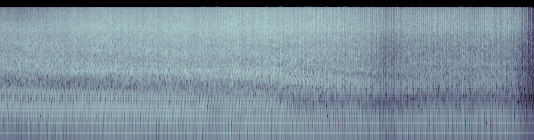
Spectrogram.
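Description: Supercharged engine of a two-wheel-drive pulling truck running flat out against the weight sled, its pitch falling steadily as it loses revs under the load. Nearly four seconds in it drops to a quieter, lower note as the pull stops short of a full pull.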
